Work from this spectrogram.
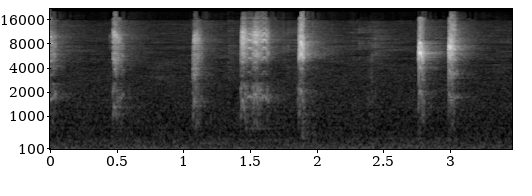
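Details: Real hamster squeaking: short, sharp, very high-pitched squeaks come in separate bursts, roughly seven in under four seconds, some doubled. A faint steady hiss lies underneath.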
